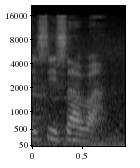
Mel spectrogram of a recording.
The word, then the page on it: sava: Wamesa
